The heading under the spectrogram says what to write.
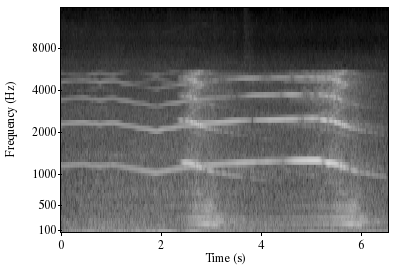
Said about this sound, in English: What's that? Sirens? Oh, damn it. That's not good.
